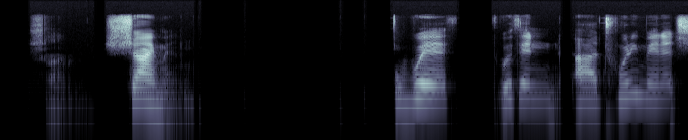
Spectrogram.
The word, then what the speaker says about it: Simon: However, when pronounced by a Hungarian person and heard by an Englishspeaking ear, it would be spelled as s c or excuse me, s h i m a n.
